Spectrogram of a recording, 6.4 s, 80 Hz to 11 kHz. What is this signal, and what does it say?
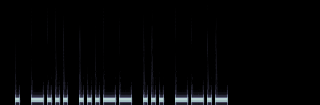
Morse code, heard as a keyed tone, about 15 wpm, 700 Hz. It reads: EB3SQ
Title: DXCC-100 Call Signs - 5 Characters - 15wpm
